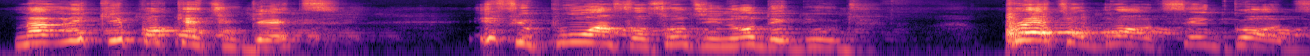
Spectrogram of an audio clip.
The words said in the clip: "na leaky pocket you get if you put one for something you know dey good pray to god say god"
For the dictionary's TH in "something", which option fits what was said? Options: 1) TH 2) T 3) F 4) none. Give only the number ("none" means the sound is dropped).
2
